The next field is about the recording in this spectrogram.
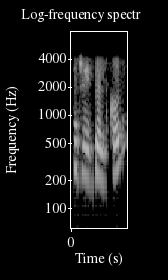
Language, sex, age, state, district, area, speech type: Sindhi, female, 18-30, Uttar Pradesh, Lucknow, urban, conversation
